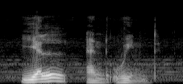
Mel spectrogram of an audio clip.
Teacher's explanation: In the production of these sounds, there is no obstruction to the airflow and no narrowing to cause audible friction. The two sounds in phonetic terms must therefore be regarded as vowels, but the English language regards them as consonants because they function as consonants.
